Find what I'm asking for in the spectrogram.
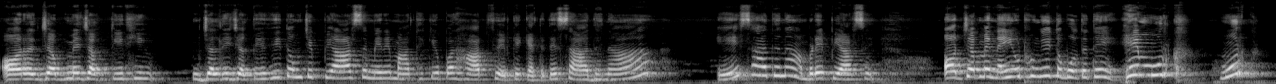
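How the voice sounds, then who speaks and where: High-voiced earnest woman telling a devotional story. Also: normal speed. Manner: earnest and animated, acts out quoted words. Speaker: devotee sharing spiritual experiences. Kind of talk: personal storytelling. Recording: echoey room.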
